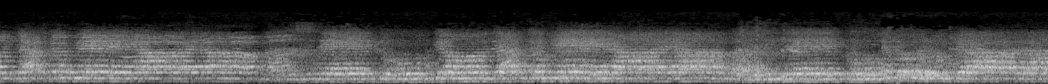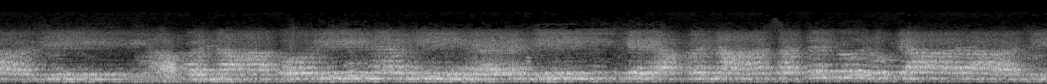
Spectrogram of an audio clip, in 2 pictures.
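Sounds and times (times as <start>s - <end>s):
congregation chanting a hymn: 0.0s - 20.9s.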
